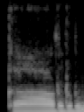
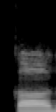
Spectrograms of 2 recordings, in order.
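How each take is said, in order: First: कार with the r sounded at the end; rhotic car, the wrong way. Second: का, a long open a with no r; non-rhotic car. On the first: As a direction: say कार with the final r. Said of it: "वो कार नहीं कहते". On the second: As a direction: say car as का, dropping the r. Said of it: "का कहते हैं". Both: Shown as a demonstration.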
